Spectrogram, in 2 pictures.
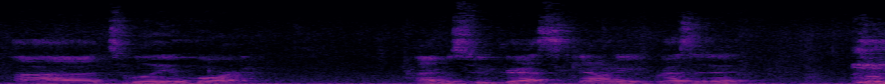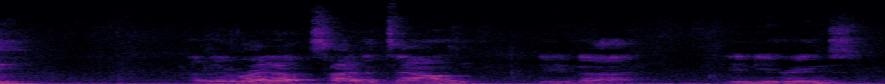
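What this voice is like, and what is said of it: Hoarse, strained voice. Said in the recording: “Sorry, I lost my voice recently.”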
